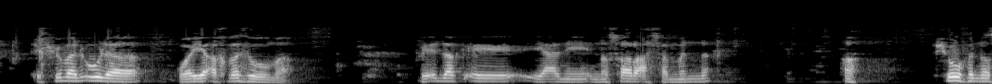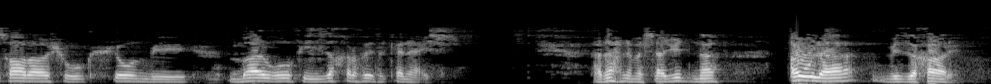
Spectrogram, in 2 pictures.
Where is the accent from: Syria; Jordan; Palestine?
Syria; هذه عندنا في الشام تسمى بالصاي،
